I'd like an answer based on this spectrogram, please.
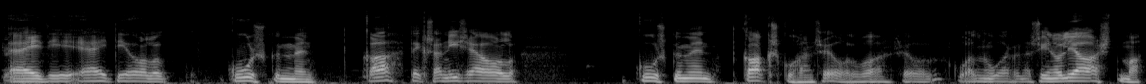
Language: Finnish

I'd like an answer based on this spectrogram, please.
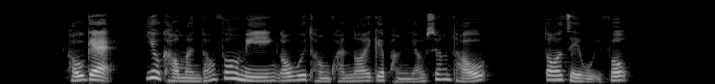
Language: Cantonese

